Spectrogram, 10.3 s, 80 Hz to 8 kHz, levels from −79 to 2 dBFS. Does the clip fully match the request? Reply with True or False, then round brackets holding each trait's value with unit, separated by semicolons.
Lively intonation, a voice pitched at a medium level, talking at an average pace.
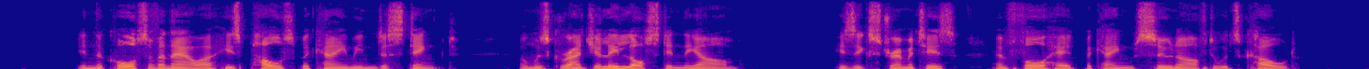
False (3.9 semitones; 150 Hz; 145 wpm)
